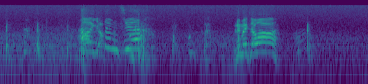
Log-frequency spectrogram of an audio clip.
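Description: A young man shouts loudly.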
